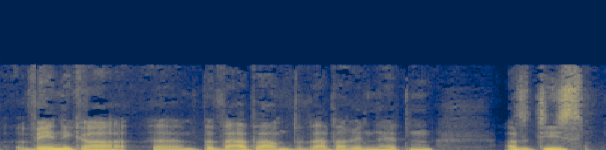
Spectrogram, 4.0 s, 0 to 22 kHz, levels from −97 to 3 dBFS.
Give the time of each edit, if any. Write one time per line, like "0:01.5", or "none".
none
